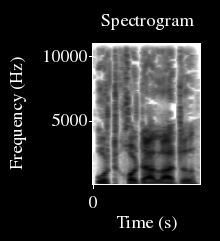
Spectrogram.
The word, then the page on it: utqotalatl: Mi'gmaq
